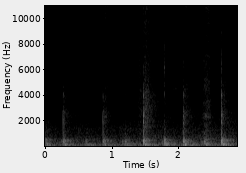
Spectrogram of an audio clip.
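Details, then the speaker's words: Fiat Argo suspension rocked by hand: sharp snapping clicks with each push, from the shock absorber. "É amortecedor, sim. Ó, sei se vou conseguir fazer com uma mão, ó. Repara que vai mexer aqui, ó. Ó o barulho."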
